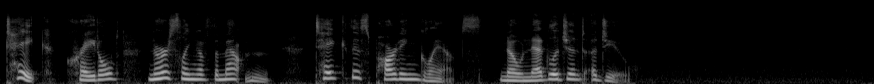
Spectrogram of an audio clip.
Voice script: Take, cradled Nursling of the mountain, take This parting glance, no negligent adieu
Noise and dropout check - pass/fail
pass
